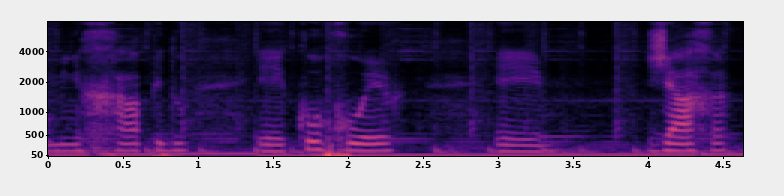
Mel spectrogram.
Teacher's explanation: ele é um R com som mais raspado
